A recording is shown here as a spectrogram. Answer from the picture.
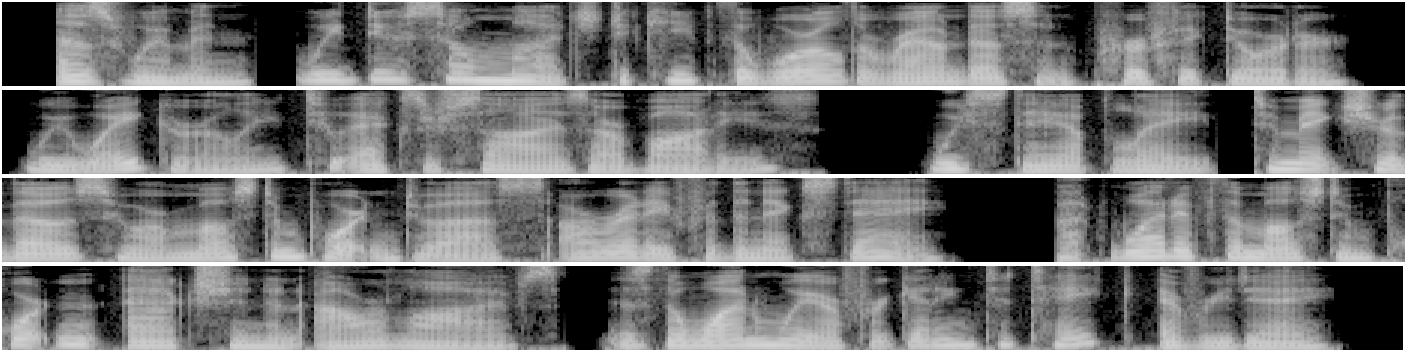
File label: NARRATIVE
